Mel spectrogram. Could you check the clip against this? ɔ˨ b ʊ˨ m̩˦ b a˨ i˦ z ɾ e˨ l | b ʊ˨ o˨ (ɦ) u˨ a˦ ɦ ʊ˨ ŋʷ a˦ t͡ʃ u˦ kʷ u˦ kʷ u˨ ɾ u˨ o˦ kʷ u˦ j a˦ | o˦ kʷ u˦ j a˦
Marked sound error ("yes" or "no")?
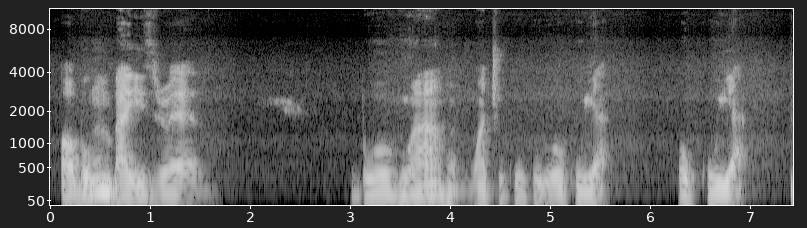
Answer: no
